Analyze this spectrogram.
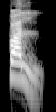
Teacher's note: ফা নিচের ঠোঁট এবং সামনের 2 দাঁতের আগার সাথে লাগিয়ে উচ্চারিত হয় ফা। ফাল, মাঝখান থেকে একটা ছোট্ট একটা হাওয়া বার হয়ে যাবে।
